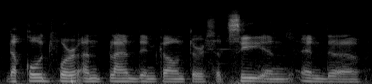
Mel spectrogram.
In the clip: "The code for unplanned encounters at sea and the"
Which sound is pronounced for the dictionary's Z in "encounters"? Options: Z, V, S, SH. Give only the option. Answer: S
